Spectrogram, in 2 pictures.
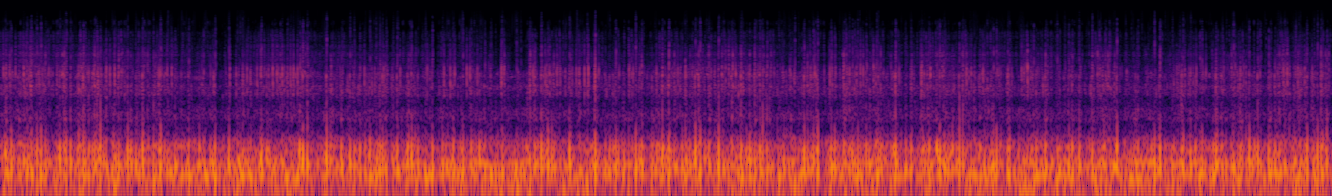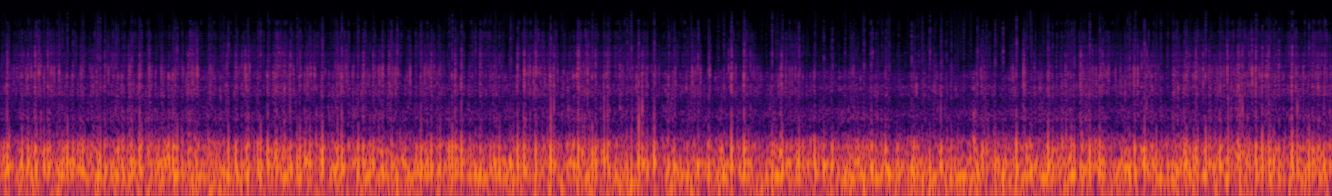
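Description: Steady heavy rumble of riding fast along a stony dirt track, with loose gravel rattling under the wheels.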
